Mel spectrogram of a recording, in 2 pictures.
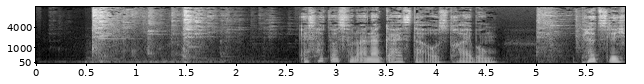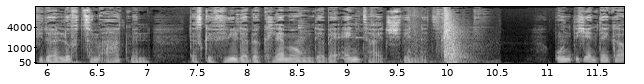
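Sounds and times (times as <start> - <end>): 
glass preserve jars shattering in a container: 0.0 - 2.6, 5.0 - 5.7, 8.5 - 10.6
glass shards tinkling: 0.0 - 2.6, 5.0 - 5.6
speech: 2.8 - 4.7, 5.5 - 10.2, 11.1 - 11.7.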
